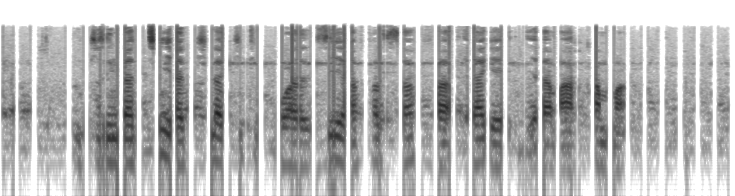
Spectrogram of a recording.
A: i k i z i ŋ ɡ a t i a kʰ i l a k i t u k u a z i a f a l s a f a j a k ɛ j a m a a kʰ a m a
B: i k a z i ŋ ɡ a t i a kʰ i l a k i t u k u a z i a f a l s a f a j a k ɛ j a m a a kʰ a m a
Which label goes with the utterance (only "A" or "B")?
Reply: A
